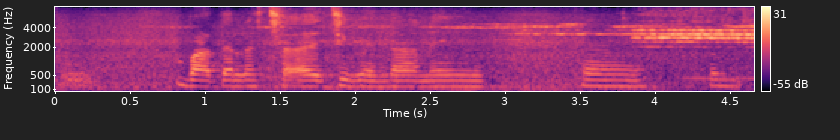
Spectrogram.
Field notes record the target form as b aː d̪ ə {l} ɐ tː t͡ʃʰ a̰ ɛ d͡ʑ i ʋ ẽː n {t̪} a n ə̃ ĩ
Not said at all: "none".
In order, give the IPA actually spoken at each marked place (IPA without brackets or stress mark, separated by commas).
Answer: l, d̪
